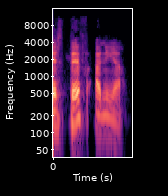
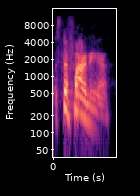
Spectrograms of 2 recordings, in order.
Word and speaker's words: Estefanía: O sea, podemos llamarte Estefanía. O Estefanía. Podemos darte una pronunciación extranjera como Estefania. Estefania es maravilloso, es como me llamaban en italiano.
